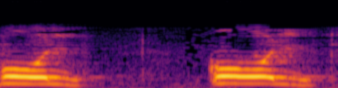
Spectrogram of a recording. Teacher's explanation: इसमें ओ और औ के बीच की एक ध्वनि है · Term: आगत ध्वनि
